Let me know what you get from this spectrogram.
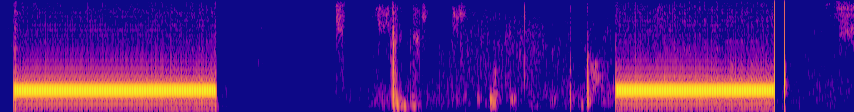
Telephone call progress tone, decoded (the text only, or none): ringback tone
